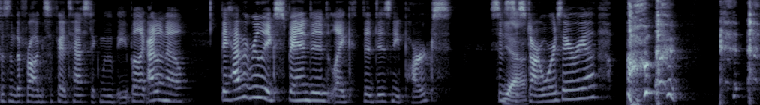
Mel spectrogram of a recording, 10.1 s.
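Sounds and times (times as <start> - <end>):
speech: 0.0 - 6.0, 6.6 - 10.1
coughing after choking: 8.4 - 10.1.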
